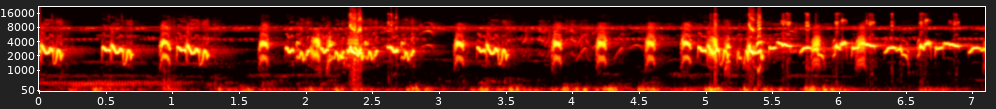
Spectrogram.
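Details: Lively sooty-headed bulbul ('kutilang garuda') song used for luring or master training: short bubbly whistled phrases, some slurring down, delivered in quick uneven bursts, with a faint low hum behind.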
